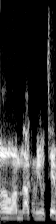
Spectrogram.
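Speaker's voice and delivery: usual speaking voice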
